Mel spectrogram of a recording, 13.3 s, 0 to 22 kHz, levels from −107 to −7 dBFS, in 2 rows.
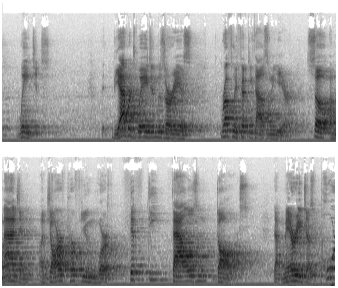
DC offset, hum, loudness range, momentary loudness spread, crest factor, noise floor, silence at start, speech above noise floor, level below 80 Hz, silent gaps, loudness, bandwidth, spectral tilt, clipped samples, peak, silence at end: under 0.1%; none; 3 LU; 18 LU; 24 dB; -46 dBFS; 0 s; 23 dB; -46 dBFS; none; -23 LUFS; 15.5 kHz; -4.5 dB/octave; under 0.1%; -2 dBFS; 0 s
